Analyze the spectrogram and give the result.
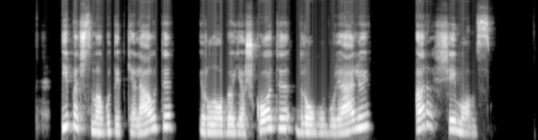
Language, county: Lithuanian, Kaunas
